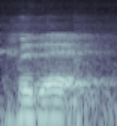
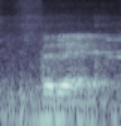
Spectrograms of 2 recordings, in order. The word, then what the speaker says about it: bede: You can say that conjugates to bede. Bede. Bede. It's like that last syllable in wanom bede. Wanom bede. Bede. It's one syllable. Don't try to be de. It's just bede.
